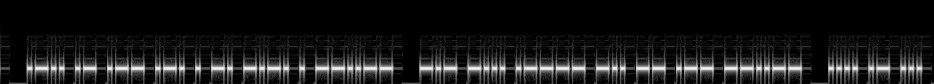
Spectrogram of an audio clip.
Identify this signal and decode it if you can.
Morse code, heard as a keyed tone, about 30 wpm, 750 Hz. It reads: LAWRENCE, KB1DMW, HAS
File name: cwa / W1AW-Level3 / 30WPM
